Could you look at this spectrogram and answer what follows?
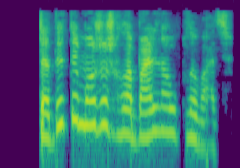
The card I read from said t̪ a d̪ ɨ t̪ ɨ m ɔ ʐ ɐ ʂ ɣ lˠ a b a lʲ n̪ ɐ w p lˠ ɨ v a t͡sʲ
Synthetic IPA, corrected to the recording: t̪ a d̪ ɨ t̪ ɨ m ɔ ʐ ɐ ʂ ɣ lˠ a b a lʲ n̪ ɐ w p lˠ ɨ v a t͡sʲ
